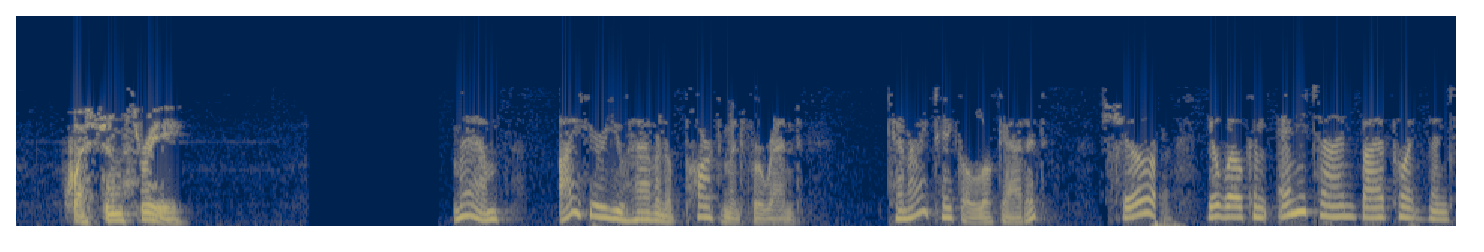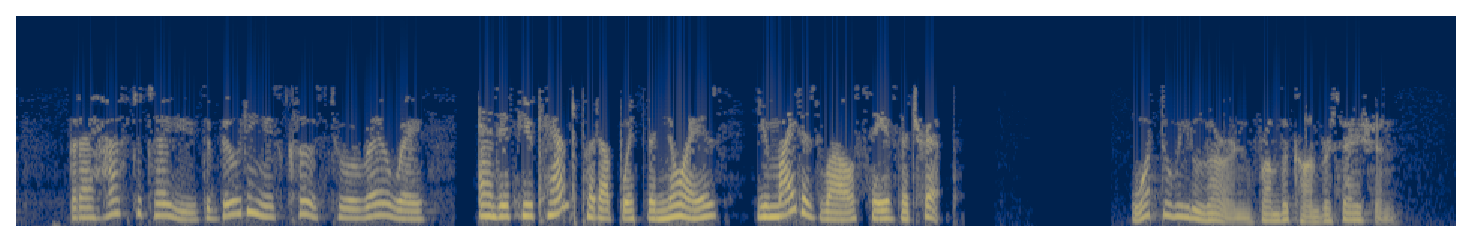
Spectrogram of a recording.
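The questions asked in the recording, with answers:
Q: What do we learn from the conversation?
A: The apartment may be noisy because it is close to a railway.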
